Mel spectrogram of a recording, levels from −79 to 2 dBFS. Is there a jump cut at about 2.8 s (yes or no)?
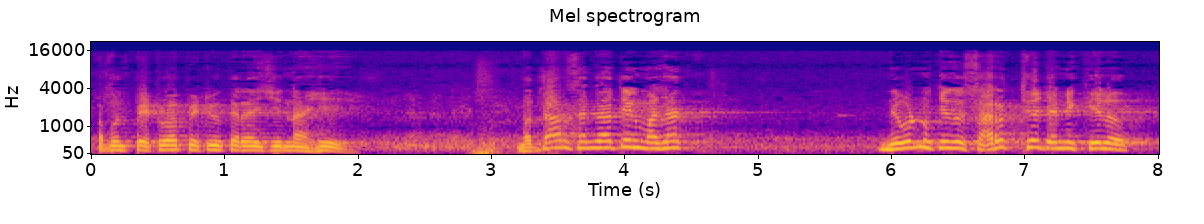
yes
